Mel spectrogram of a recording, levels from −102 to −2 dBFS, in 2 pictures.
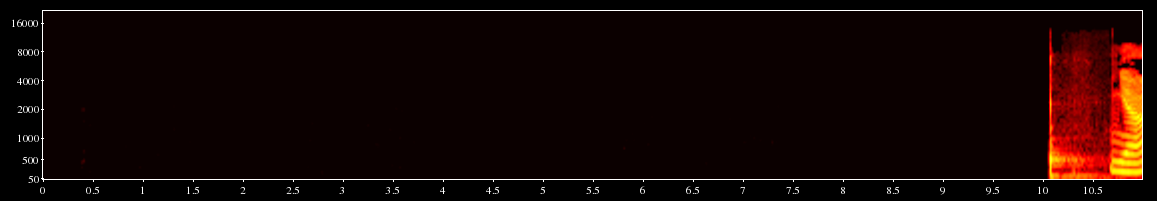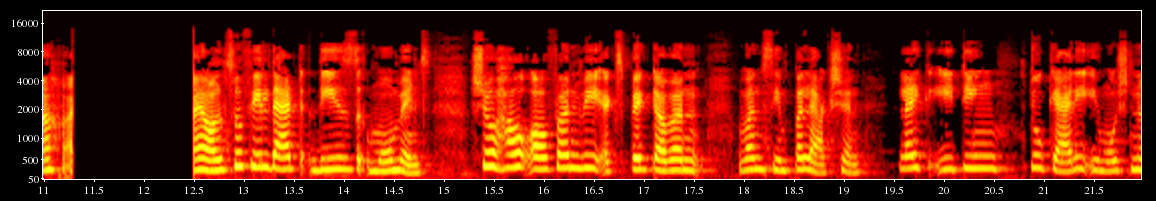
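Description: At 3.80 s the speech halts in a rebuffering stall: playback ran short of downloaded audio and went silent until more arrived, then picked up at 5.27 s exactly where it stopped, adding about 1.47 s. A second stall runs from 11.28 to 12.49 s, adding about 1.21 s. Unlike a dropout, which skips material, the speech continues seamlessly after each gap and nothing is lost.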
